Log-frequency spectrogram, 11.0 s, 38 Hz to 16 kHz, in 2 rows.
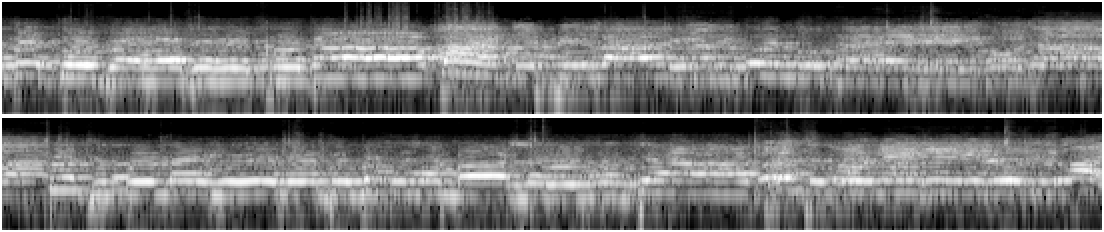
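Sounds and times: male voices chanting a lament: 0:00.0 - 0:11.0.

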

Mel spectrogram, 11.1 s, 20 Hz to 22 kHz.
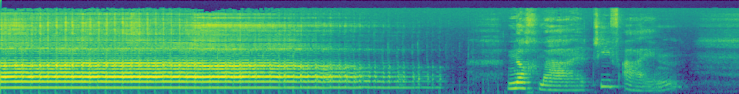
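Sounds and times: woman intoning aah: 0:00.0 - 0:06.7.

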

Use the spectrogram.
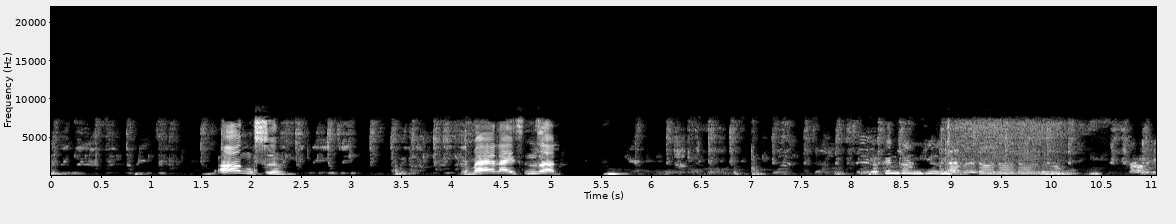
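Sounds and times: person talking: 0:01.6 - 0:02.4, 0:04.1 - 0:05.1, 0:08.1 - 0:11.0.

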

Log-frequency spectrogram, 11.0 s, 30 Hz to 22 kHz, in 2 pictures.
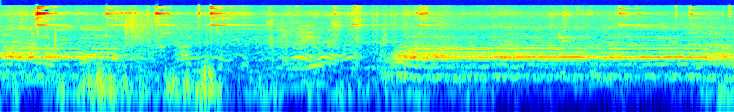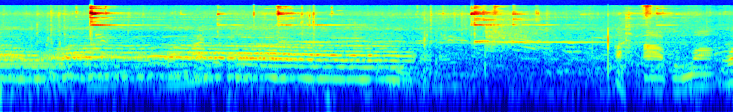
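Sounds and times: group chanting: 0:00.0 - 0:01.0, 0:02.9 - 0:08.7.

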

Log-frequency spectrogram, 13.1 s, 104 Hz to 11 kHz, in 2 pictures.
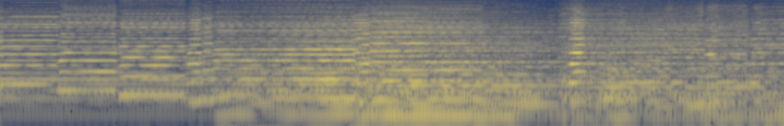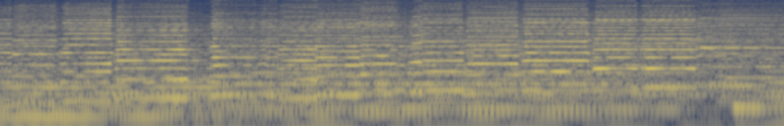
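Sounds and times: slow reedy instrumental melody: 0:00.0 - 0:13.0.

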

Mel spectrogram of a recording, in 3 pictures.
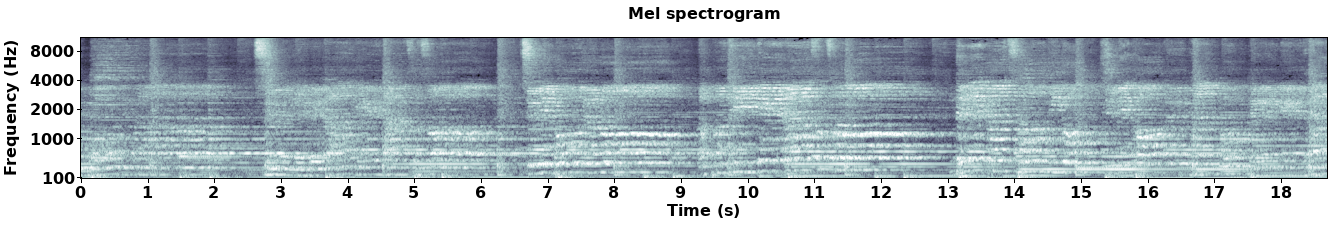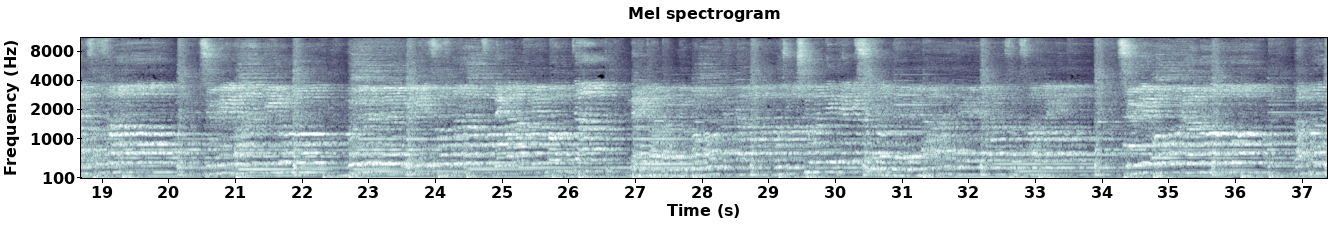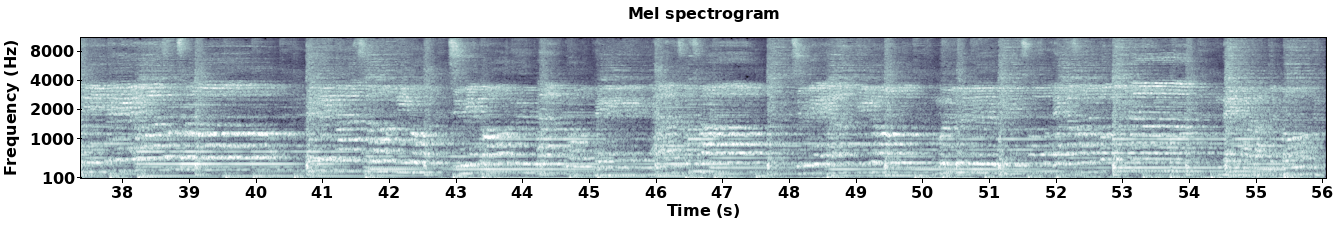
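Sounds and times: bass guitar: 0:00.0 - 0:56.0
drum kit with cymbals: 0:00.0 - 0:56.0
keyboards: 0:00.0 - 0:56.0
person singing: 0:00.0 - 0:56.0.

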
